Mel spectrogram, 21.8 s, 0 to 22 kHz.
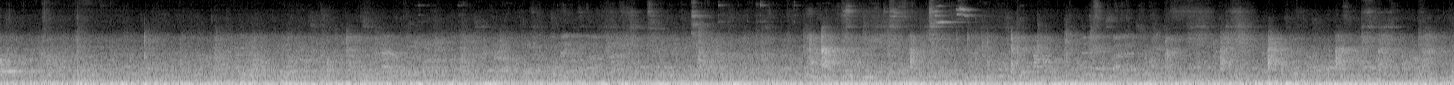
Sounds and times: Traffic sound 0:00.0 - 0:02.0

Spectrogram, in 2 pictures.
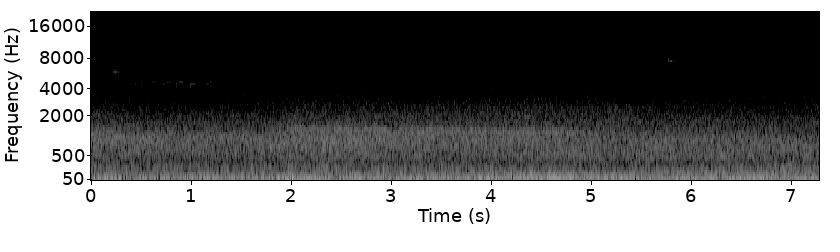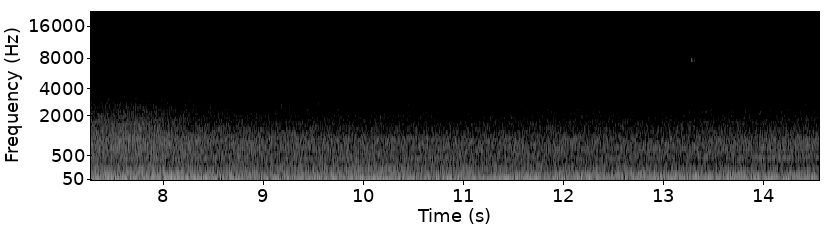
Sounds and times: traffic sounds 0:00.0 - 0:14.5

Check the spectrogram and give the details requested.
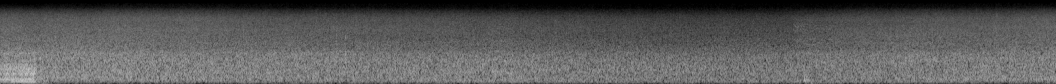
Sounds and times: Two tree trunks rubbing and creaking together 0:00.0 - 0:00.5

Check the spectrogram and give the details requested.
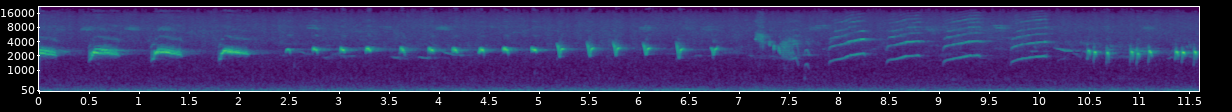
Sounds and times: sounds from the nearby village 0:00.0 - 0:11.6

